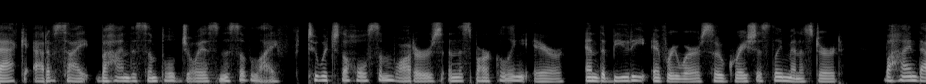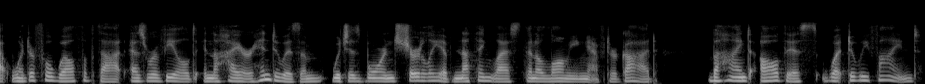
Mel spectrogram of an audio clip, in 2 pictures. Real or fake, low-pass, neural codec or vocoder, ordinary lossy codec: fake; 7.2 kHz; codec, 16 kHz, 1 kbps, X-Codec, WavLM features, trained on Multilingual LibriSpeech; MP3, 64 kbps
